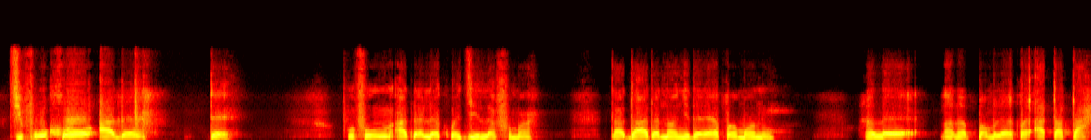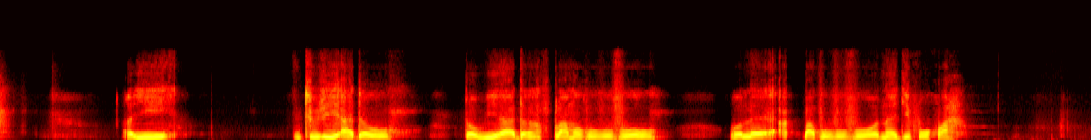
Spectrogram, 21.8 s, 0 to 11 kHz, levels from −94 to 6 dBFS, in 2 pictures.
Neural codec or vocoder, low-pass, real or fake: codec, 16 kHz, 0.9 kbps, LongCat-Audio-Codec; 7.2 kHz; fake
